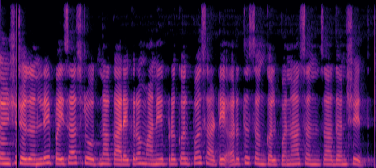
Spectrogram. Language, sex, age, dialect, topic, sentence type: Marathi, female, 31-35, Northern Konkan, banking, statement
